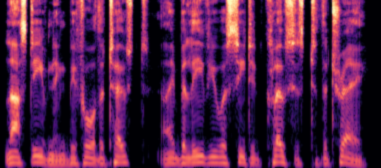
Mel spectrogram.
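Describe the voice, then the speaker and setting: A sharp, quietly commanding detective acted by a man from a mystery audiobook. The voice is extremely deep and the delivery precise and probing, in a dry recording with no room sound. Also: a little fast, no echo, natural voice.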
